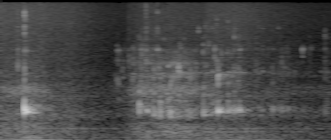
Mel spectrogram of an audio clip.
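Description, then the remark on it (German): Beer fizzes and foams softly in a glass during a beer tasting, with one sharp tick at the start and then a crackling patter of tiny bubbles as a little foam rises again, fading over a couple of seconds. “Sprudelt ein kleines bisschen da wieder was bisschen vom Schaum aufstehen.”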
